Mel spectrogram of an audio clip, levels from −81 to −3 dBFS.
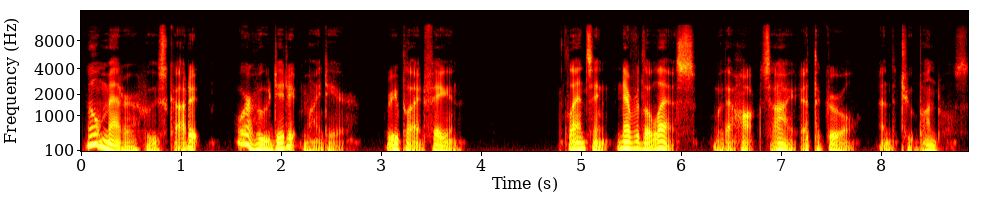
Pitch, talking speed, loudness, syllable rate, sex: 115 Hz, 175 wpm, -21 LUFS, 4.9 syllables/s, male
